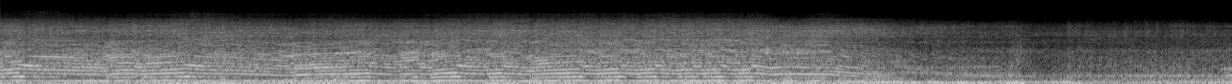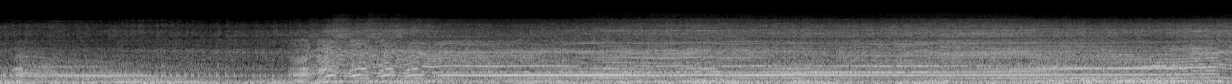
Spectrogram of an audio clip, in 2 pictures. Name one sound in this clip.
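An electric motor whines, rising and falling in pitch.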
